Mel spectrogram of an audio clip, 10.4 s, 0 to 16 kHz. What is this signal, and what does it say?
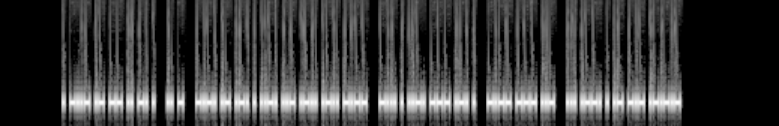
Morse code, heard as a keyed tone, about 50 wpm, 700 Hz. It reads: EXAMINE IT CAREFULLY BEFORE YOU SPEAK.
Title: Sentences from Top 1600 Words 50wpm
